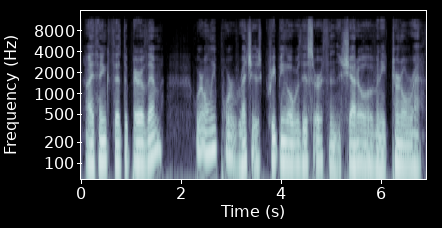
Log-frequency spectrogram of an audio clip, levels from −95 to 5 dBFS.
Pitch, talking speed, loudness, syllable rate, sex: 100 Hz, 190 wpm, -16 LUFS, 5.0 syllables/s, male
